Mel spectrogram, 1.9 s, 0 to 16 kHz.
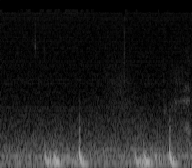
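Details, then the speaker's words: Heart sounds at the apex, left lateral decubitus, heard best with the diaphragm: sharp, high-frequency extra click just after S1, after the QRS, in two cycles; ejection sound, unlike a dull S4. "you'll note the cadence is very similar but it's a high frequency sound and if you watch the QRS the extra sound occurs after the curious"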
